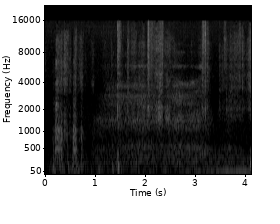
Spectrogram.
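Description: Near silence, with faint rustles of trading cards being handled and shuffled in the hands, and one light click about a second and a half in.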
